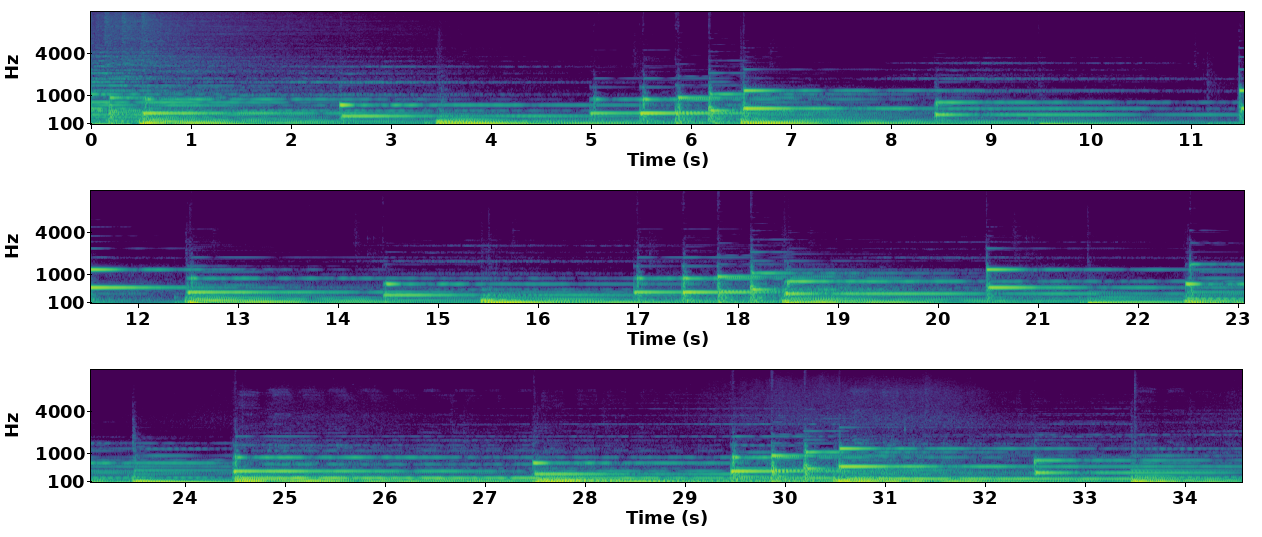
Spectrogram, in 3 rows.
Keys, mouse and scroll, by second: 4.0 scroll down 1, 4.5 click, 5.9-7.0 typing, 8.7 click, 12.7-24.9 drag, 24.9-26.3 drag, 26.4-29.0 typing, 31.3-32.8 typing.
